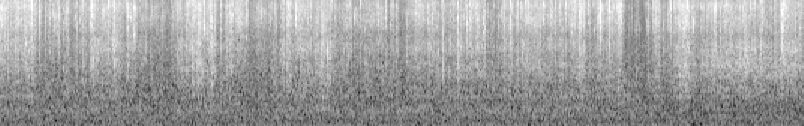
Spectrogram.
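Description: A palm smooths a narrow strip of folded pink tissue paper lying on carpet while fingertips press and rub along its folds. The result is a quiet, steady, bright crinkling and rustling hiss that swells and softens slightly with each stroke.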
